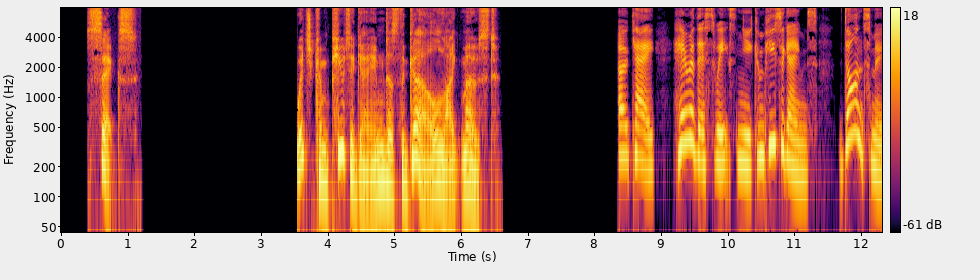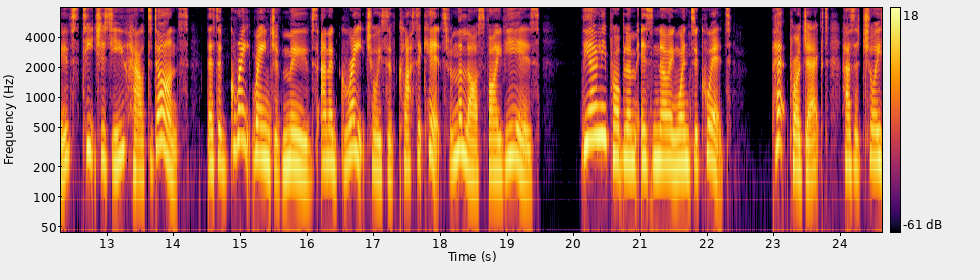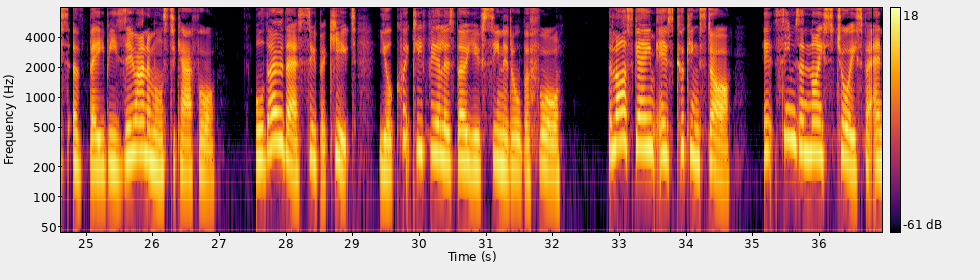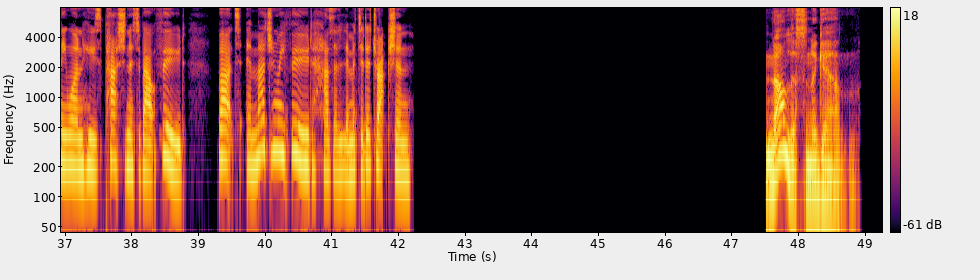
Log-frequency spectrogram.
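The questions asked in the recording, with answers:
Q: Which computer game does the girl like most?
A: Dance Moves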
